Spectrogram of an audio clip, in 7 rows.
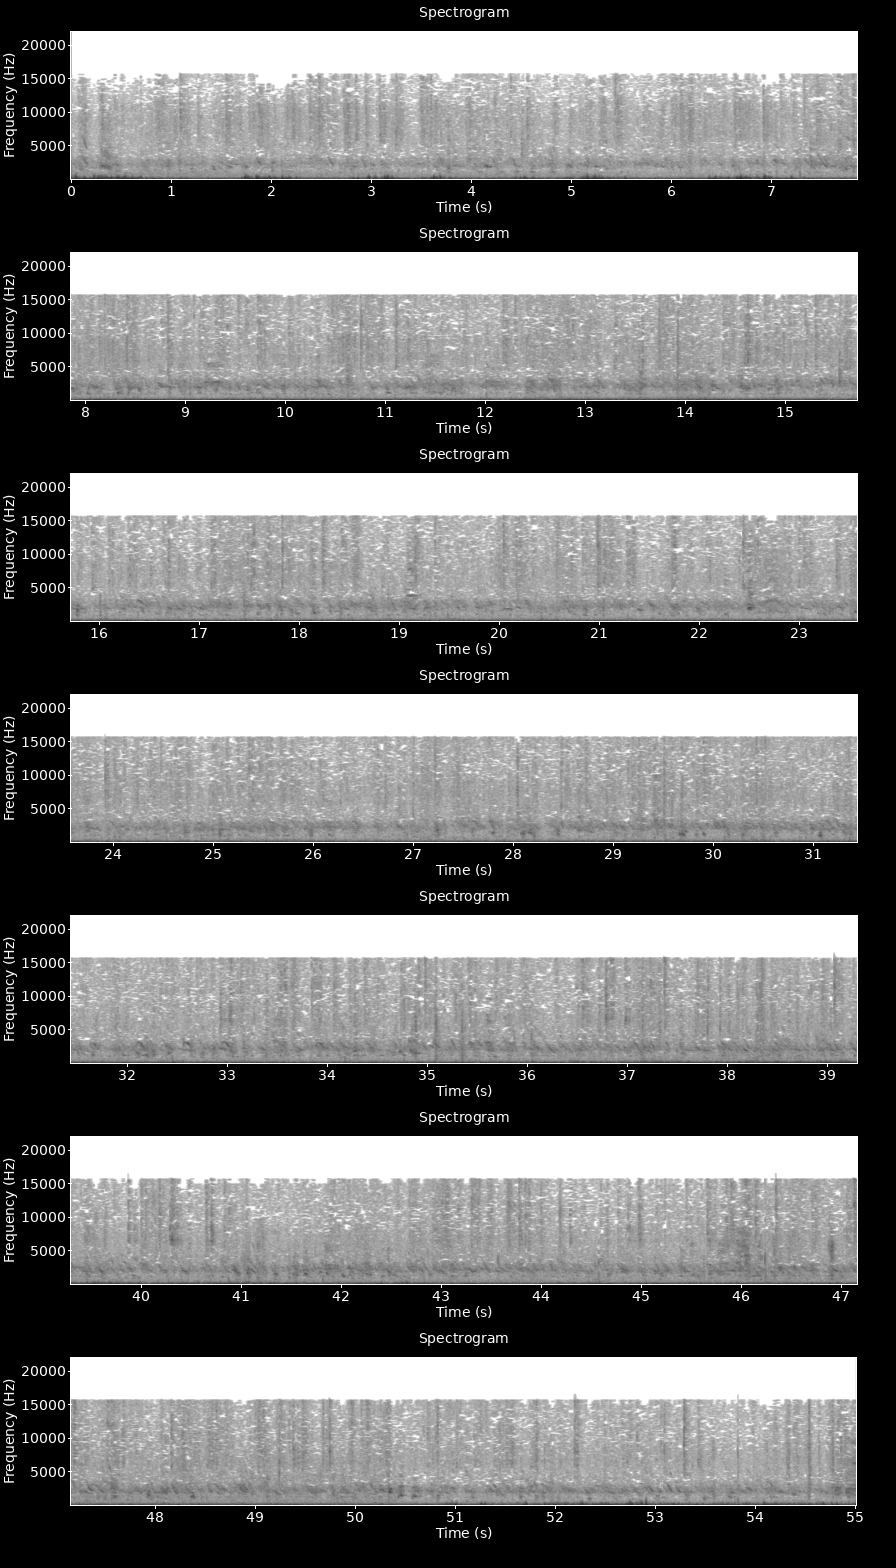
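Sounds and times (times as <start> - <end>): chickens clucking: 0.0 - 55.0.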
